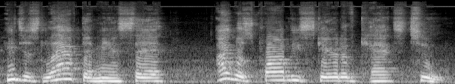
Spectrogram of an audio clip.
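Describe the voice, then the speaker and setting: A man reading a children's chapter book aloud in an animated, expressive way, speaking directly to the listener. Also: on the high side, measured pace, slight background noise, poor audio.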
